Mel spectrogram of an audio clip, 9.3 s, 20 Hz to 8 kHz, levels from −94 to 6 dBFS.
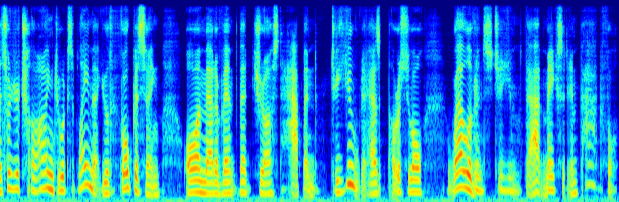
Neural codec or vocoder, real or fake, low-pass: autoencoder, 22.05 kHz, a latent of 192 numbers a frame, VITS, trained on many speakers; fake; 7.2 kHz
